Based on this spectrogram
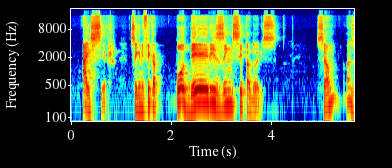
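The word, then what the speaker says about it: Æsir: conhecer o termo Acer as pessoas geralmente chamam de aizer a pronúncia em ordem contigo é ai ser significa poderes incitadores são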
